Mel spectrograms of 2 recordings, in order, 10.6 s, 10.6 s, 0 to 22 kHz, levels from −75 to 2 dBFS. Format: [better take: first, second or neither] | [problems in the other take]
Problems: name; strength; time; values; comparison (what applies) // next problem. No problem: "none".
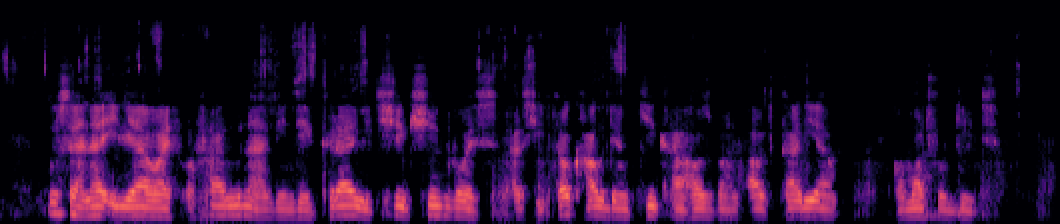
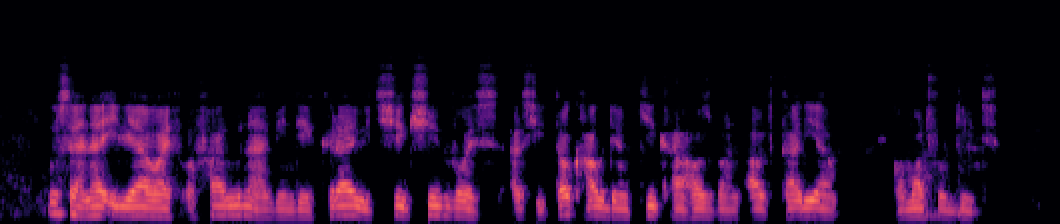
second | noise reduction (neural mask model Resemble Enhance denoiser)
